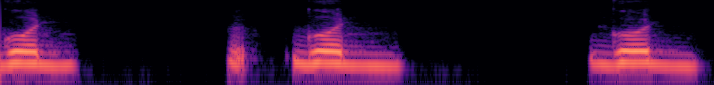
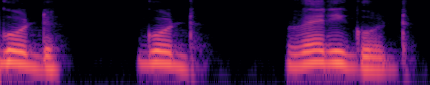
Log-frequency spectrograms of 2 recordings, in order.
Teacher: English میں بھی مزے کی بات ہوتی ہے، ڈی کے اندر کلکلا کی ساؤنڈ آتی ہے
